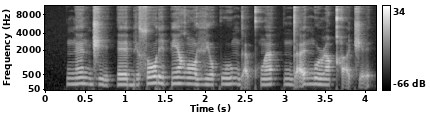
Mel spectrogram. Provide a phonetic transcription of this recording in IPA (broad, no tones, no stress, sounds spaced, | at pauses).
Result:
ŋ ẽ n d͡ʒ i | e bʲ o s o ɾ i pʲ ẽ ʁ ũ o̯ vʲ o k w u ŋ ɡ æ̰ kʷʰ æ̃ | n d æ̰ e̯ ŋ u ɭ ẽ qʰ ḛ t͡ʃ ḛ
